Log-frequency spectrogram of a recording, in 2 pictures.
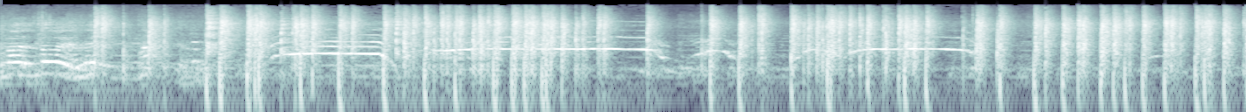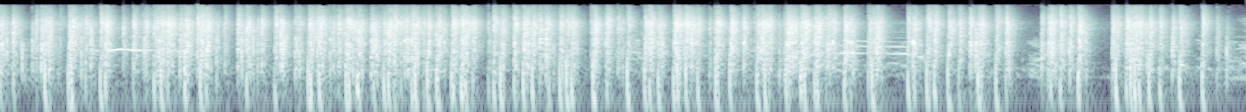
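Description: A long string of firecrackers going off in rapid, continuous crackling pops, with a few brief lulls near the middle and one near the end.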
